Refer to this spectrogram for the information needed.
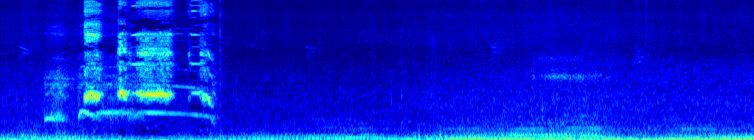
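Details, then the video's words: Bantam rooster sassing the big rooster next door, a loud, raspy, broken crow of three bursts over a lower drawn-out crow, then steady background rumble with a faint distant crow. "Tiny Bantam roosters answer big rooster nextdoor"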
